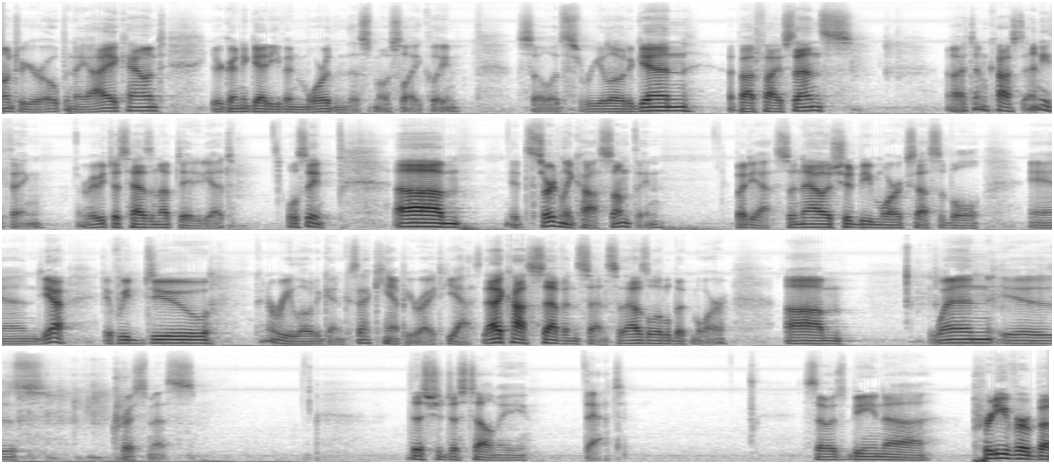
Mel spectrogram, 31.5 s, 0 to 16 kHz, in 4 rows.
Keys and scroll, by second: 2.9 super+Tab, 4.5 super+r, 6.7 super+r, 9.5 super+Tab, 16.5 super+n, 16.9 super+Tab, 17.3 super+r, 20.1 super+Tab, 22.8 n, 22.9 space, 24.4 Return.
